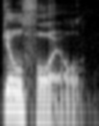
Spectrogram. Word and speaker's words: Guilfoyle: Herman Cain and Kimberly Guilfoyle.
